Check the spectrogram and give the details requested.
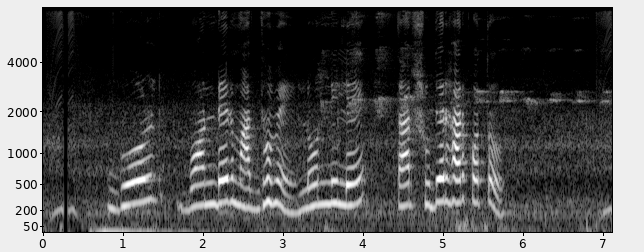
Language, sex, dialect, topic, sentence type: Bengali, female, Standard Colloquial, banking, question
